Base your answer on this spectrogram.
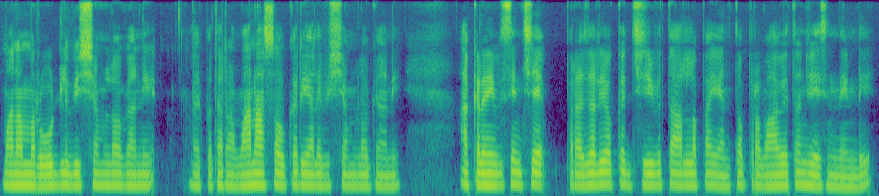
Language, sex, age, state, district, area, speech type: Telugu, male, 18-30, Andhra Pradesh, Kakinada, urban, spontaneous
